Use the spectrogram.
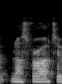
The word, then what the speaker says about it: Nosferatu: I want to say it's Nosferatu Toys, but I might pronounce that terribly. That's how Nosferatu is pronounced.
